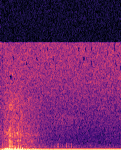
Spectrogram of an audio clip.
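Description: Steady low electrical hum, with a faint murmur of voices in the first half second.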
